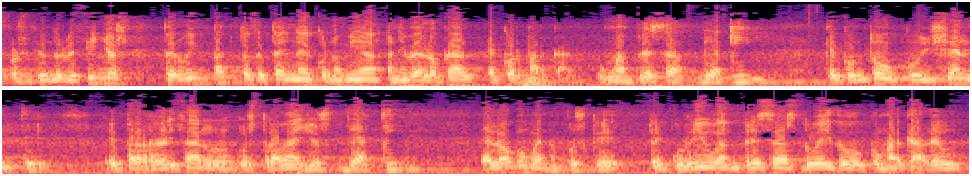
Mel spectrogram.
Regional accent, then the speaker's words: Rodeiro, Galicia, Spain; also born or lived in Lalín; sabes que son de Rodeiro, pero Lalín sempre o sentín como a miña casa, non só porque eu vira aquí 5 ou 6 anos

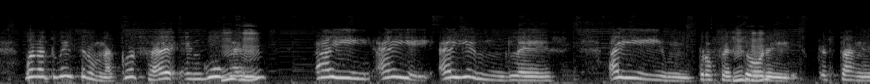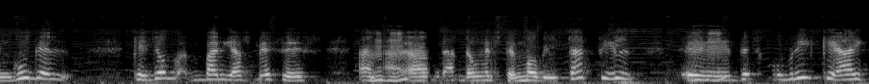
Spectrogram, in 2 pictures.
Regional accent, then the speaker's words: Vigo, Galicia, Spain

